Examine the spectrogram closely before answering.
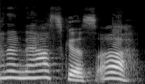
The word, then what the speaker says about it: Kananaskis: So, this is a really kind of bright, fun, glittery scene from, gosh, Eric, maybe you can help me pronounce it. Kananaskis State Park. Kananaskis.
